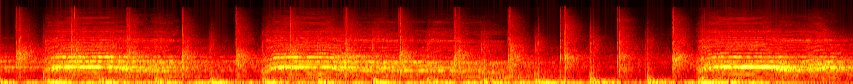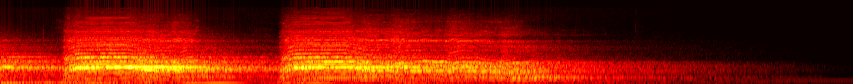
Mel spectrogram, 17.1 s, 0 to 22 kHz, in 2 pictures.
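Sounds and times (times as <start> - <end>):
quick drum hits: 0.0 - 8.9.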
